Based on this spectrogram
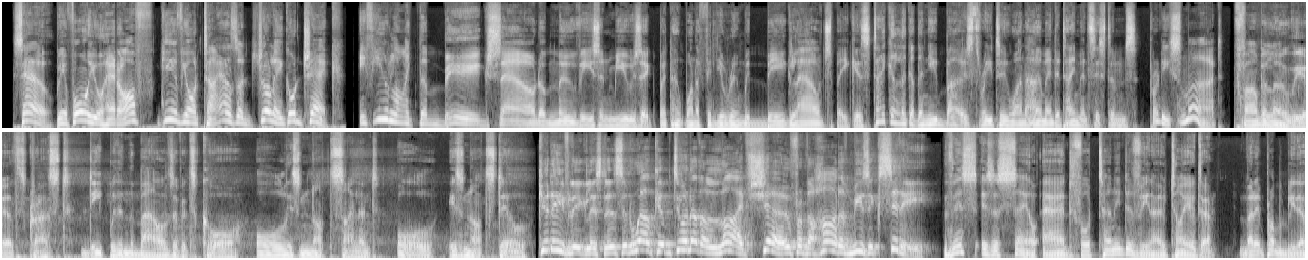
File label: Character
